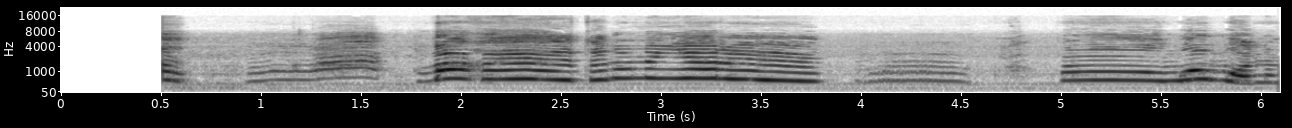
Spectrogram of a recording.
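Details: Mema, a pet cat, seemingly talking back to its owner. Drawn-out wavering meows rise and fall in pitch, several in a row with brief pauses, some strained and complaining. A person speaks Filipino between the calls.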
